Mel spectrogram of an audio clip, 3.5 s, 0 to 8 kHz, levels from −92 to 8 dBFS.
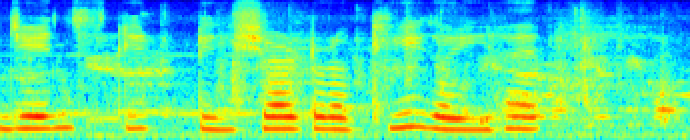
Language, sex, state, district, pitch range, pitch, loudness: Hindi, female, Maharashtra, Gondia, 235-265 Hz, 255 Hz, -15 LUFS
